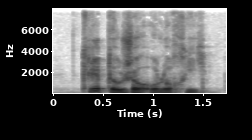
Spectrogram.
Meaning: cryptozoology
- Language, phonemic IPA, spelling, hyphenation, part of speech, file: Dutch, /ˈkrɪp.toː.zoː.oː.loːˌɣi/, cryptozoölogie, cryp‧to‧zoö‧lo‧gie, noun, Nl-cryptozoölogie.ogg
